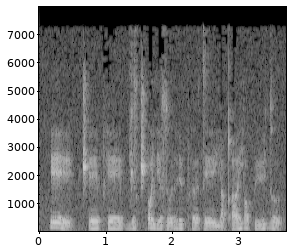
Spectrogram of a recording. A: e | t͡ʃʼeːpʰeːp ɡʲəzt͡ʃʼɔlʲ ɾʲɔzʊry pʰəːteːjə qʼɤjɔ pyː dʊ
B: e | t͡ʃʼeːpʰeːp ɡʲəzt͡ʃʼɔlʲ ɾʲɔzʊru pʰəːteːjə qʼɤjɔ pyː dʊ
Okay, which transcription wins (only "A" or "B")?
A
